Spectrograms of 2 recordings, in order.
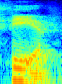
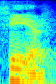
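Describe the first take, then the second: The two takes are said the same way.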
